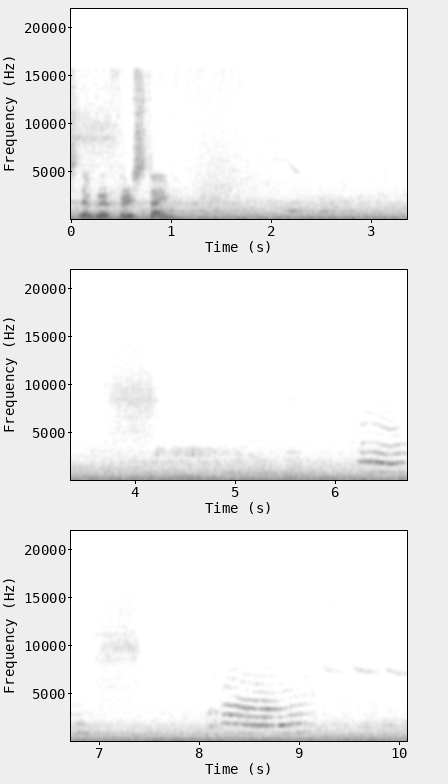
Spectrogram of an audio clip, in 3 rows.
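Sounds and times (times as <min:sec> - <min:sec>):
high-pitched animal cries: 0:06.2 - 0:07.2, 0:08.1 - 0:09.2.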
